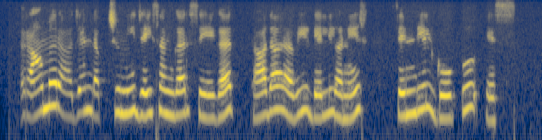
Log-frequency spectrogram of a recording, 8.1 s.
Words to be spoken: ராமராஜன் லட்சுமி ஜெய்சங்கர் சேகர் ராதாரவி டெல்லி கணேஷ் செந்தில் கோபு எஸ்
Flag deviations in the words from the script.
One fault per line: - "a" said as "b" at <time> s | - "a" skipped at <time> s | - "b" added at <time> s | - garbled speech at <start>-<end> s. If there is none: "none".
none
